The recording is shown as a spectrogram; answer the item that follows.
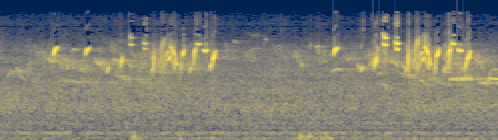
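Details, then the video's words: Wild European goldfinches feeding on last year's thistle seeds along a roadside as spring approaches, starting breeding song; two bursts of high twittering, tinkling notes with a quiet pause between, faint low rumble beneath. "European Goldfinch Song and Feeding in Wild / Doğada Saka Kuşu Beslenmesi ve Ötüşü"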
